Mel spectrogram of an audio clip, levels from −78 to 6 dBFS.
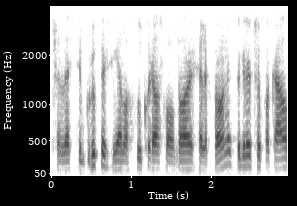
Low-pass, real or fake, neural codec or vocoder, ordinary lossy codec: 3.6 kHz; fake; codec, 16 kHz, 2 kbps, X-Codec, HuBERT features, trained on LibriSpeech; Opus, 16 kbps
